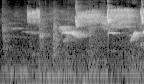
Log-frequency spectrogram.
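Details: Chestnut-tailed starling lure song: buzzy high notes, falling slurred whistles and repeated sharp squeaks, growing louder toward the end.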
